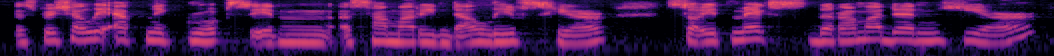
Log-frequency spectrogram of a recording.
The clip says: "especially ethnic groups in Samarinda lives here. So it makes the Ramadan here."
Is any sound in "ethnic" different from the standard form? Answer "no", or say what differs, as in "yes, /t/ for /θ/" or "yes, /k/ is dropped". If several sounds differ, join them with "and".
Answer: yes, /t/ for /θ/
